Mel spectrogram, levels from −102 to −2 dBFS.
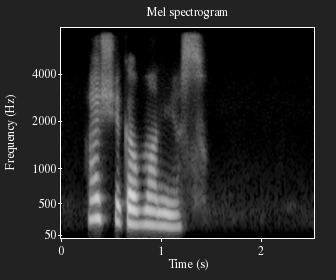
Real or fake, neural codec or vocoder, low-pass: fake; codec, 24 kHz, 0.9 kbps, WavTokenizer, large speech release; 7.2 kHz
